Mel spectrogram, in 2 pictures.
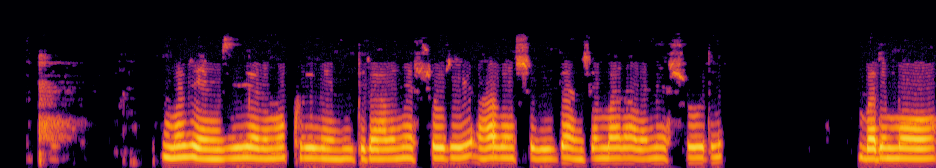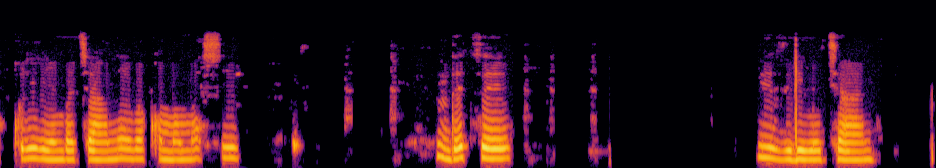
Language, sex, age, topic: Kinyarwanda, female, 25-35, education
